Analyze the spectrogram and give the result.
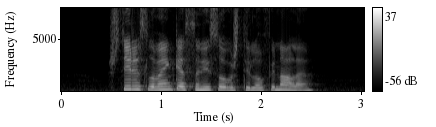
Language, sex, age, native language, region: Slovenian, female, 18-29, Slovenian, Savinja region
